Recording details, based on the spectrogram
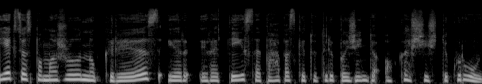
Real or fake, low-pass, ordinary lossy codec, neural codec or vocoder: fake; 14.4 kHz; MP3, 64 kbps; vocoder, 44.1 kHz, 128 mel bands, Pupu-Vocoder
